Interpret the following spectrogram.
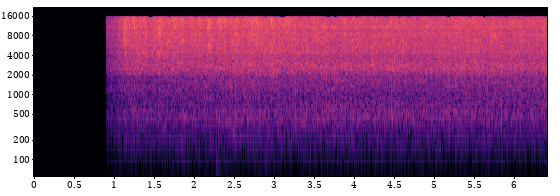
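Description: Silence for about the first second, then steady rain falling on a tiled courtyard.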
